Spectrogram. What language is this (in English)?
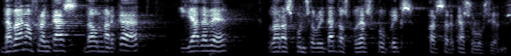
Catalan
